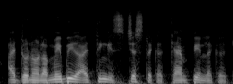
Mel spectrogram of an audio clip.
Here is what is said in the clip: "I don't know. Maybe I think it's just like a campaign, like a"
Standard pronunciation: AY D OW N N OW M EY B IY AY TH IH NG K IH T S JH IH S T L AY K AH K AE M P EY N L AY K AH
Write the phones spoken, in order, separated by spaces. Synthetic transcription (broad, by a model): AY D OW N L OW M EY B IY AY T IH NG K IH T S JH IH S T L AY K AH K AE M P EY N L AY K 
